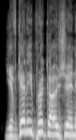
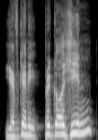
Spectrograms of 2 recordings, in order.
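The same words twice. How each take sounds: First: The name is said with plain English sounds. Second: The name is said with some Russian sounds. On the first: A generalist reporter is speaking. "standard A B C reporter" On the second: The speaker seems to be a regional specialist. "maybe this person's a specialist"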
